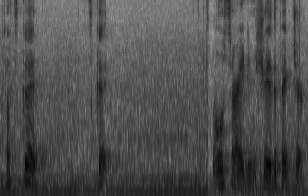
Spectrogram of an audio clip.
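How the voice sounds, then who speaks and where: A woman reading a story aloud to children in an expressive way, with chatty asides and questions. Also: on the low side, moderate pace, background noise. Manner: expressive, asks listeners questions. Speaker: library story time reader.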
